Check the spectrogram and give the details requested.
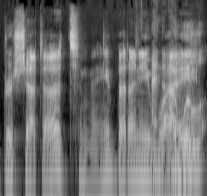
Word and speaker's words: bruschetta: No, that's actually the way that an Italian speaker would do it. And in fact, Bruschetta.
